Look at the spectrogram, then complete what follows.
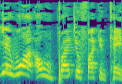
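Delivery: acted menacing, nasty tone. Speaker retells confronting a teenager, re-enacting a not-nice threat. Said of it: "I wasn't even being nice about it anymore".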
